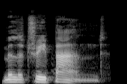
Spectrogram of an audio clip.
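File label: "military band", British English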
